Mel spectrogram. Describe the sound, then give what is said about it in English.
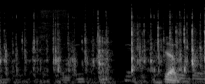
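Quiet, rapid clicking of typing on a mechanical keyboard with Cherry switches, in uneven bursts with a short pause midway, and a voice faintly mixed in. “who's on cherry keys on a mechanical keyboard?”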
